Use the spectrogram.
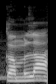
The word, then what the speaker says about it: Kamala: आज के इस वीडियो में हम बात करने जा रहे हैं कमला हैरिस। कमला हैरिस भी कहते हैं लोग, कमाला हैरिस भी कहते हैं, अलग अलग प्रोनाउंसिएशन हो रही हैं, लेकिन ये इंसान एक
